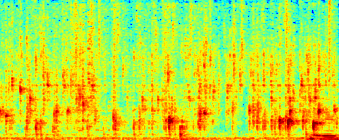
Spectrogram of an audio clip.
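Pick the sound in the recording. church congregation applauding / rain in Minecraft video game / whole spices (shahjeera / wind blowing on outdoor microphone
whole spices (shahjeera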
